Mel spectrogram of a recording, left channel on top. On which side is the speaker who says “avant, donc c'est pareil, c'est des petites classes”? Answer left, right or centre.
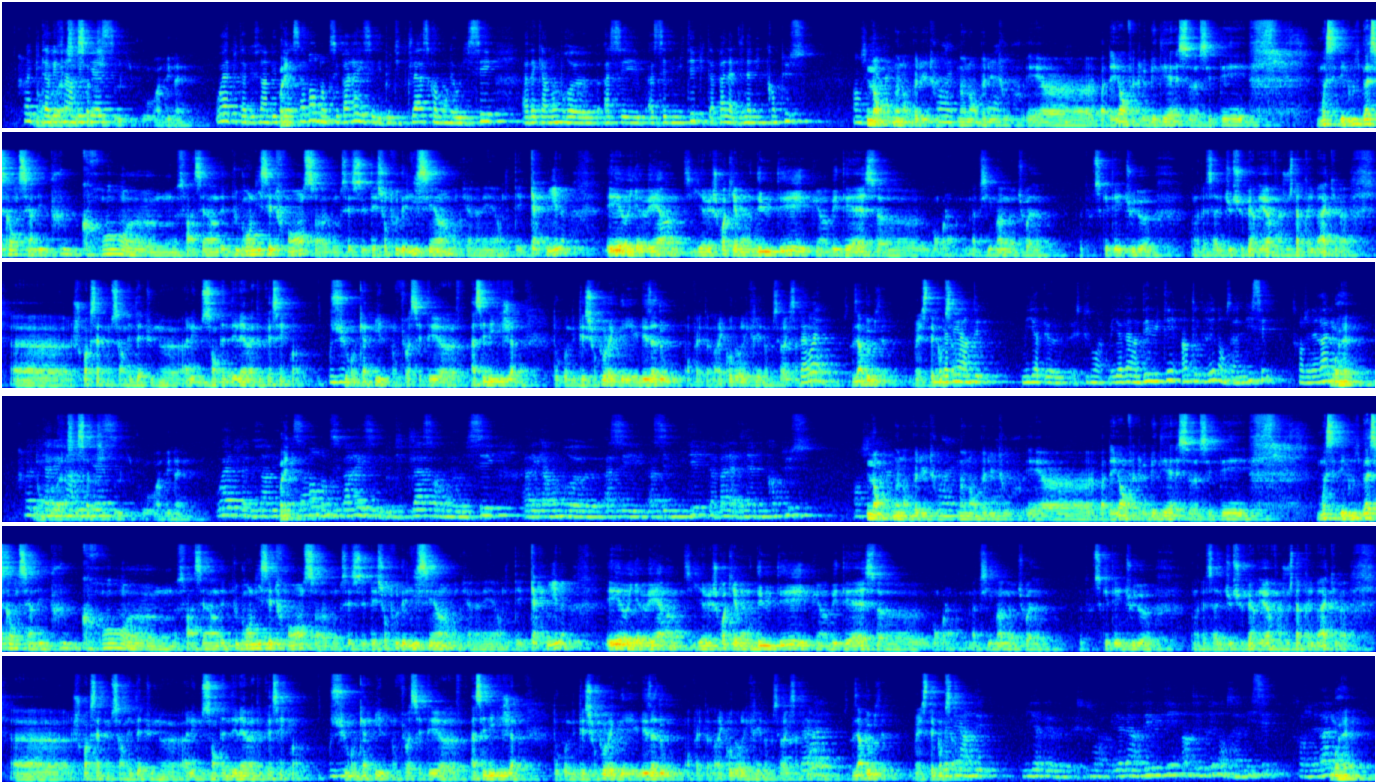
Left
